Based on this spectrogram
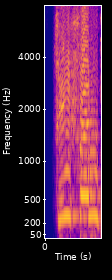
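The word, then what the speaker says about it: Pfund: in middle infrared region, fun series available in far infrared region. The P is silent. The fun series available in far infrared region.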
